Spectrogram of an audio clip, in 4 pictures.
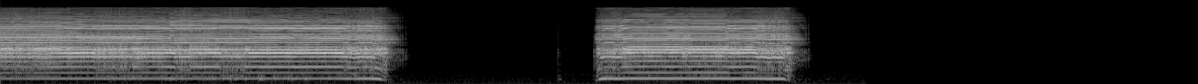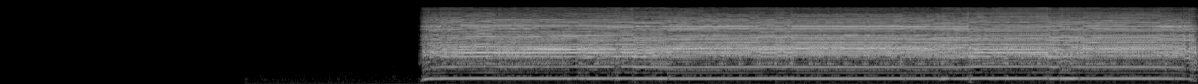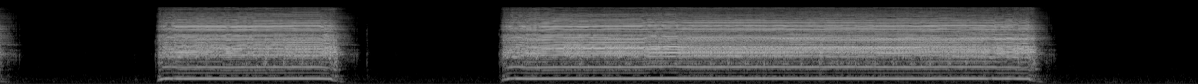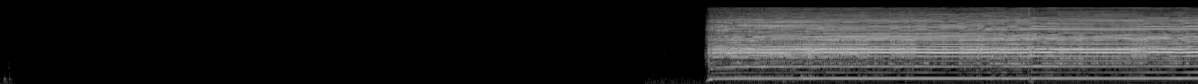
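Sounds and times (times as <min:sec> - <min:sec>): small electric motor whirring: 0:00.0 - 0:04.1, 0:06.0 - 0:08.2, 0:16.2 - 0:24.2, 0:25.5 - 0:27.6, 0:29.0 - 0:34.6, 0:43.0 - 0:47.9.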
